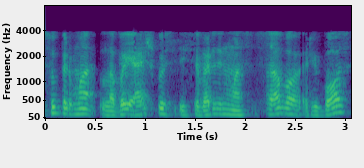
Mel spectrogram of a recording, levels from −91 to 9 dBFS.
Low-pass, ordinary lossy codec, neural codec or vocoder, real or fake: 7.2 kHz; AAC, 16 kbps; vocoder, 44.1 kHz, 80 mel bands, Vocos; fake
